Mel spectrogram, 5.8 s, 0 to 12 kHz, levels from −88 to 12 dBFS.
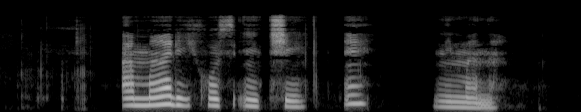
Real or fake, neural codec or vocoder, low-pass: real; none; 7.2 kHz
